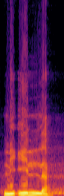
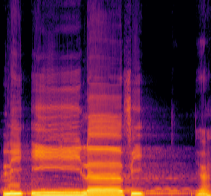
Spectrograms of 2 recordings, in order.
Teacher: kemudian huruf la-nya dipanjangkan 2 harokat ya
